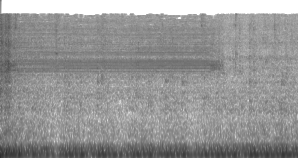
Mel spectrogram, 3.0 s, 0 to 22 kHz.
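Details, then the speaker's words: 1987 Dodge D100 idling right after start following new fuel pump, V-belts and vacuum line delete; low steady rumble, even beat, no knocks or squeals, running better though owner says it still needs some tuning; no fuel or oil leaks. "oh yeah fired right up sounds like it's running a little bit better still need to do a little tuning on it i think to get it to get just right but it sounded a lot better"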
